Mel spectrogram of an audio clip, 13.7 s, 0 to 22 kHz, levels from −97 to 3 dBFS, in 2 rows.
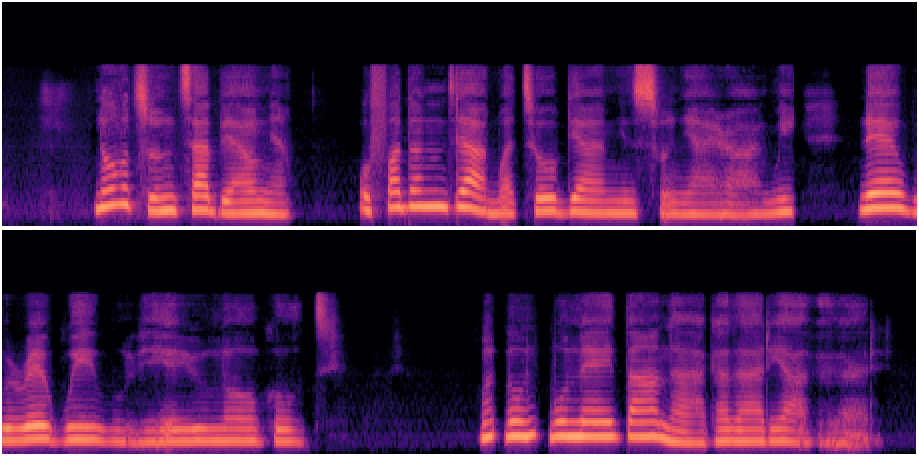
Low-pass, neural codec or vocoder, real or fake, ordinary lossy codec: none; codec, 16 kHz, 0.5 kbps, FunCodec, trained on LibriTTS, 25 frames a second; fake; none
